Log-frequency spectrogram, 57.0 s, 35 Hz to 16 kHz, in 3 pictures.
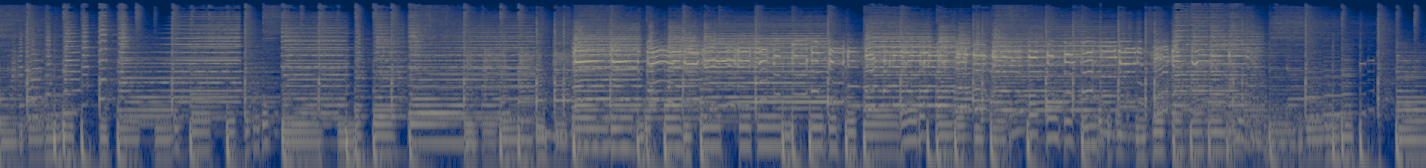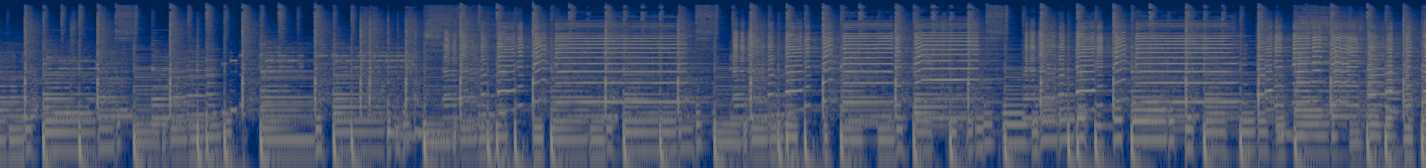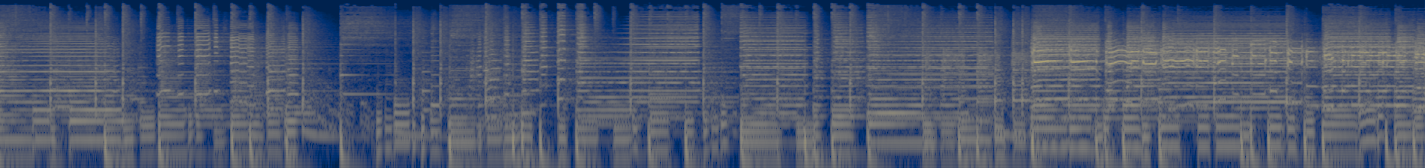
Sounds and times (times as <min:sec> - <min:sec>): Music: 0:00.0 - 0:57.0.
